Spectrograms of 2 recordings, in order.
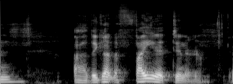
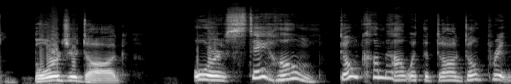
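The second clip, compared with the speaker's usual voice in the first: exasperated rant; 8 semitones higher, 4 dB louder, slower than usual. Real, not acted. Rant at dog owners.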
